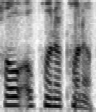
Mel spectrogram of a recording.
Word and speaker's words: Ho'oponopono: And I'll say maybe a little bit of what's called the Ho'oponopono. If you've never looked that up, it's spelled, I think it's spelled, it's like it's Hawaiian words, it's H-O, and then there's apostrophe O-P-O-N-O-P-O-N-O, Ho'oponopono.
